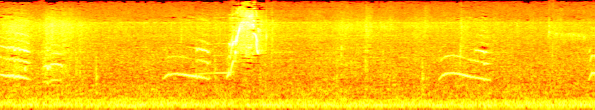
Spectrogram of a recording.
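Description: Baby macaque crying: short rising-then-falling coo calls repeat about every two and a half seconds, with one shriller squeal about two and a half seconds in. A steady low rumble runs underneath.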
